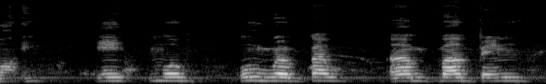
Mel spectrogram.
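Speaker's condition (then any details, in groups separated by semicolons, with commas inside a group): Cerebral palsy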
